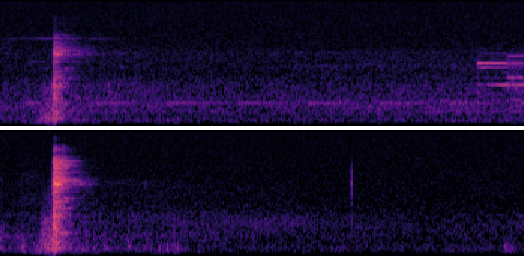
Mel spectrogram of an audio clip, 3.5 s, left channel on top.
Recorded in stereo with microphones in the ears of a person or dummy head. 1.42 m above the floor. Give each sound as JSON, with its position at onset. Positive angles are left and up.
{"t": 0.3, "sound": "a whoosh", "side_deg": -70, "distance_m": 0.8}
